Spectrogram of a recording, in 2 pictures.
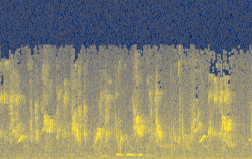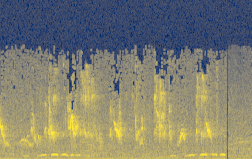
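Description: Small birds chirping constantly. Three times, about three seconds apart, comes a low, soft hooting phrase of a few quick notes, the Eurasian hoopoe's 'oop-oop-oop' call.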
